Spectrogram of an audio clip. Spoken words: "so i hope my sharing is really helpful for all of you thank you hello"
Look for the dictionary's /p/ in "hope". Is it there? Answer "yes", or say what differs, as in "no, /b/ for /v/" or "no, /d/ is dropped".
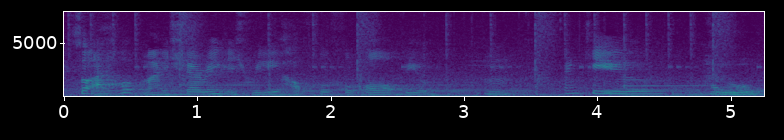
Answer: yes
